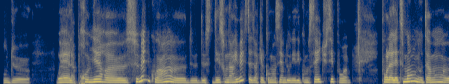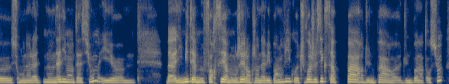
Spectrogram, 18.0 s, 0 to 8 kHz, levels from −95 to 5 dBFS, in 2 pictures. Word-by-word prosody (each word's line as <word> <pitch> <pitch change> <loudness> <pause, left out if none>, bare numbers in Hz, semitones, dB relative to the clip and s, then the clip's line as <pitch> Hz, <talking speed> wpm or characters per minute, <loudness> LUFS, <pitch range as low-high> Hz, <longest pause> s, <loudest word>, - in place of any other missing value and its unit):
Ou 185 - -7
de 165 -2 -7 0.5
ouais, 190 +3 +1
la 170 -3 -3
1re, 235 +1 +3
heu, 190 -2 +1
semaine, 255 - +2
quoi, 210 -5 -2
hein, 255 +5 +3 0.3
de 175 +1 -7
de 180 +2 -4 0.2
dès 200 +2 -1
son 210 0 -3
arrivée. 225 - +2
C'est-à-dire 200 -1 -3
qu'elle 205 +1 -4
commençait 200 +2 -5
à - - -5
me 200 - -3
donner 185 -1 -1
des 180 0 -1
conseils, 200 +5 -1
tu 245 - -12
sais, 245 - 0
pour, 185 -7 -7
heu, - - -9 0.7
pour 220 - +2
l'allaitement, 220 +8 +6
notamment, 215 -1 +1
heu, 180 -2 0
sur 185 +2 -10
mon 190 0 -3
alom 185 -2 -4
mon 205 -2 0
alimentation, 215 0 0 0.2
et 190 -3 -2
hem, 175 0 -7 0.6
ben 160 0 0
limite, 220 +9 +4
elle 215 -3 +7
me 195 - +1
forçait 230 +5 +3
à 220 - +2
manger, 195 +4 +2
alors 195 -7 -1
que 170 - -15
j'en 185 -1 -3
avais 175 0 -2
pas 190 - -7
envie, 230 +7 0
quoi. 190 -7 -3
Tu 190 +1 -10
vois? 235 +1 +5
Je 225 -1 +1
sais 250 +6 +2
que 260 - -7
ça 235 -6 -2 0.2
part 225 -4 +2
d'une 190 -1 -5
part 180 -5 -6
d'une 175 +2 -6
bonne 180 0 -5
intention 185 - -2
200 Hz, 210 wpm, -20 LUFS, 185-225 Hz, 0.7 s, elle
